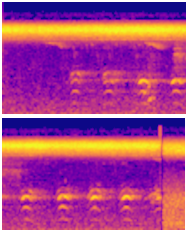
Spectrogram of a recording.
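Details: Oriental reed warbler, from a collection of contact calls and rare calls, giving about eight arched, rounded notes at roughly two per second. Continuous shrill insect buzzing sits behind, and a sharp click cuts in near the end.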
